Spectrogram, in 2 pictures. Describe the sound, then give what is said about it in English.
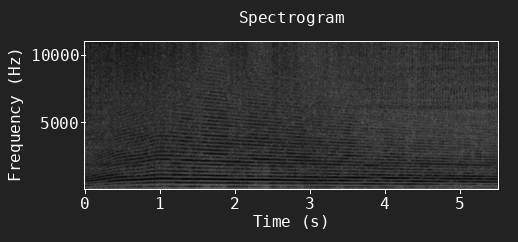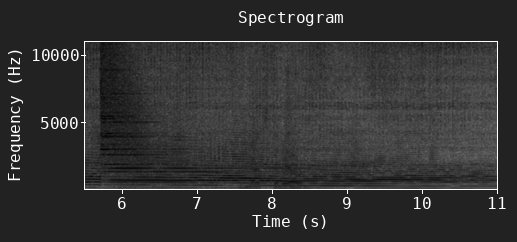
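A hand-cranked siren on an American LaFrance fire engine used for parades and festivals winds up to a loud, steady wail that holds for several seconds, sliding slightly in pitch, with a brief clanging bell rung partway through; no talking. “The fire chief rides up there and rings that bell while somebody also cranked this siren.”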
